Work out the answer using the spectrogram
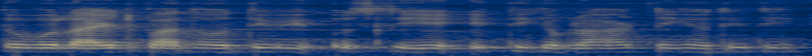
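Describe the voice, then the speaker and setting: A narrator reading a romance novel aloud in a steady storytelling style, with occasional restarts. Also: medium pitch, brisk, muffled recording.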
